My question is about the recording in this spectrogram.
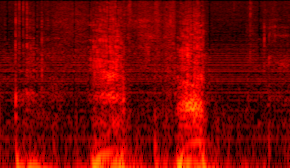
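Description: Utility knife slitting the packing tape along a cardboard box's seam, with the box handled and bumped; there are two longer scraping rasps, about one and a half seconds in and again near three seconds.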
